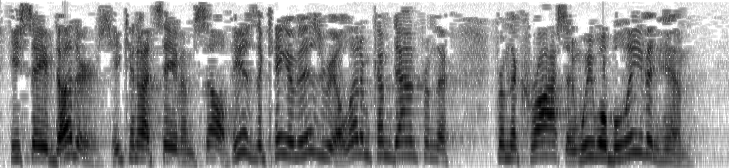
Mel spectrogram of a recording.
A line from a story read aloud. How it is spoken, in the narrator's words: the chief priests and the scribes and elders mocked him, saying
